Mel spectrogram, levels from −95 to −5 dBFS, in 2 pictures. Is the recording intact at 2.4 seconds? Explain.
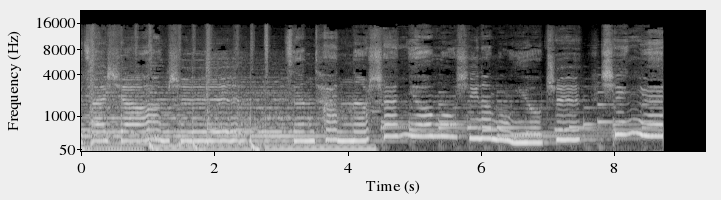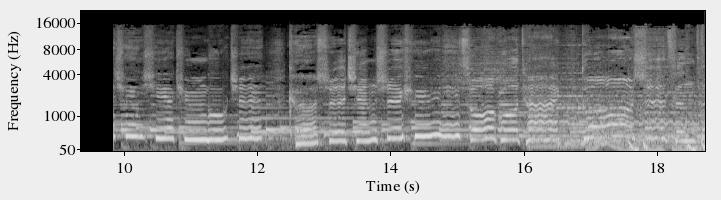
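Yes, the audio is intact at 2.4 seconds, with no dropout, click, distortion or other fault at that moment.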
